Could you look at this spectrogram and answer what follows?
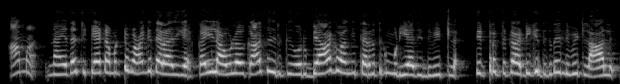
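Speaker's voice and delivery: put-on boy whining a complaint at his mother; whiny child. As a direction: sulk and whine like a kid denied a bag.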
